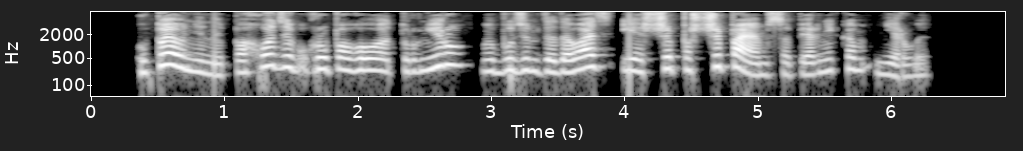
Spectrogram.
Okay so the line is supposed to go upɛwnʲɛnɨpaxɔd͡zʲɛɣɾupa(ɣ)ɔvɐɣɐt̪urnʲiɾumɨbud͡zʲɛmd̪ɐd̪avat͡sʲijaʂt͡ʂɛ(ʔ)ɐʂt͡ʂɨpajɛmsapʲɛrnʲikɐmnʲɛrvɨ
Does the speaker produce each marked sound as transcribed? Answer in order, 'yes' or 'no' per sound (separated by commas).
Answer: yes, no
